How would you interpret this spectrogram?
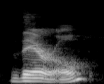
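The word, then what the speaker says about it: there'll: will as two words we contract them to veril and that sounds like the word there which has the voice th sound the air diphthong um and then it we add a dark syllabic l so it sounds like veril which basically you can think about as sounding like their old veril there will be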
